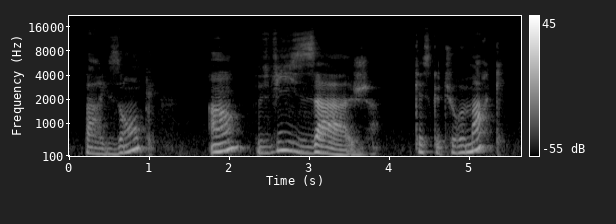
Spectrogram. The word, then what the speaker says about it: visage: Par exemple, un visage. Qu'est-ce que tu remarques? Qu'il y a un S et il se prononce visage. Il se prononce Z.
